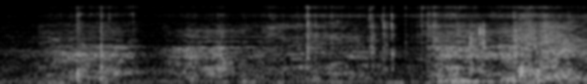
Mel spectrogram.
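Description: Skateboard wheels rolling and clattering over rough concrete in uneven swells, with a few light clicks. The sound is loudest near the end as the board comes right up to the microphone.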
